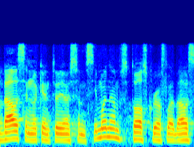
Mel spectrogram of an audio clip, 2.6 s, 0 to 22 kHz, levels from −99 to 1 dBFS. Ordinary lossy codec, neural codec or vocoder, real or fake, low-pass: MP3, 64 kbps; codec, 16 kHz, 2 kbps, X-Codec, HuBERT features, trained on LibriSpeech; fake; 7.2 kHz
